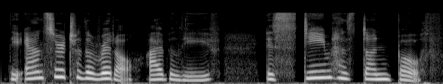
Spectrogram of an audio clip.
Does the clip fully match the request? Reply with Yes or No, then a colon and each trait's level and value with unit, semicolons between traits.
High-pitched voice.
Yes: very high, 250 Hz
